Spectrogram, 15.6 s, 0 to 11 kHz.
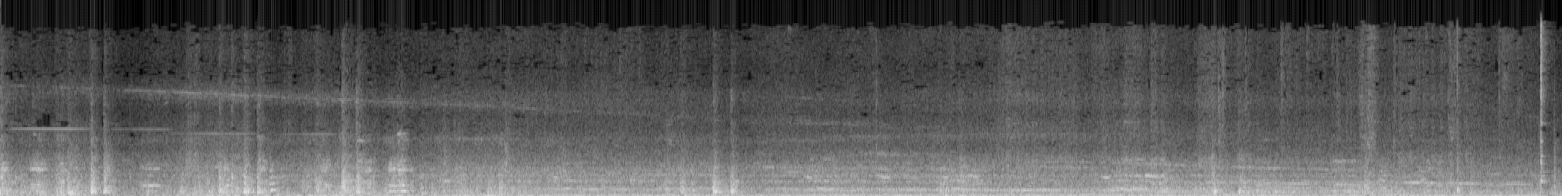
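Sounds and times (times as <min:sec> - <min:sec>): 
thin drawn-out squeals from train wheels or motors: 0:00.0 - 0:05.7
low rumble inside a moving Tobu 30000 series commuter train: 0:00.0 - 0:15.6.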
